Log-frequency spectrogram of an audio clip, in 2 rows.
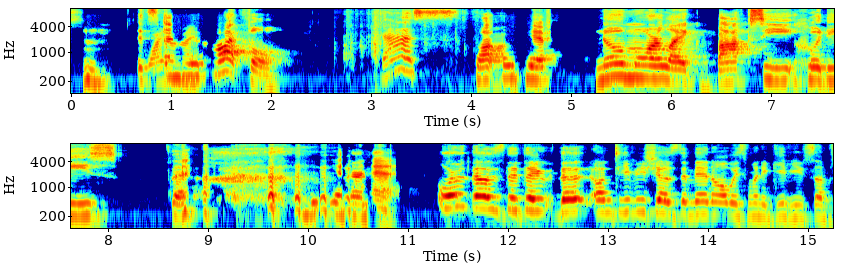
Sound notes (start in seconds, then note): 8.6 both laughs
